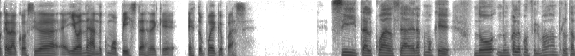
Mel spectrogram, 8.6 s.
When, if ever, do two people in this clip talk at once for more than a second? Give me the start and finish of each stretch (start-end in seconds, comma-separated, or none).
none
